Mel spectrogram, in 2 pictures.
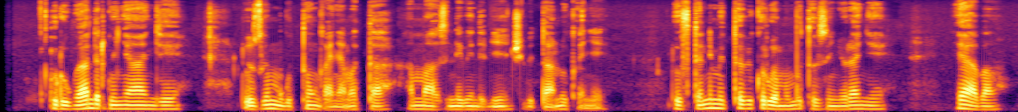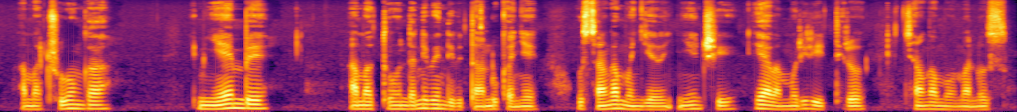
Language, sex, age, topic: Kinyarwanda, male, 18-24, finance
